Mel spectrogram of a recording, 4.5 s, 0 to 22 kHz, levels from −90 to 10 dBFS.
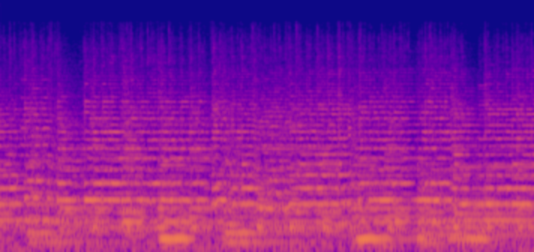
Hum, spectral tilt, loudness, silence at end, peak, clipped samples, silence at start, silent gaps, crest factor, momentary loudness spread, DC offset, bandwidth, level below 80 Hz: none; -5.5 dB/octave; -28 LUFS; 0 s; -14 dBFS; under 0.1%; 0 s; none; 12 dB; 2 LU; under 0.1%; 15.5 kHz; -46 dBFS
